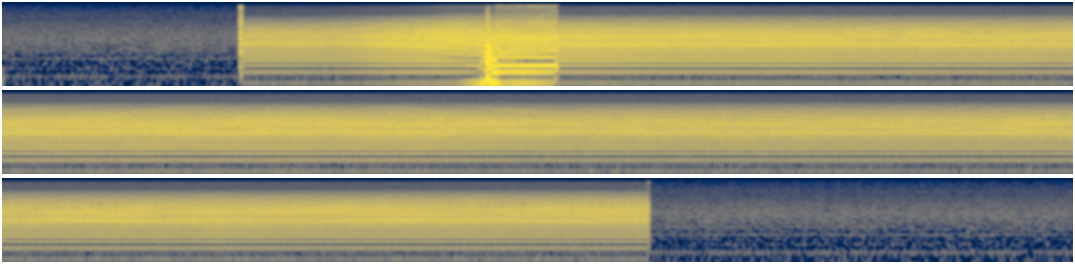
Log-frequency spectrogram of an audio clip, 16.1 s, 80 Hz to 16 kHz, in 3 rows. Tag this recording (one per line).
8bit
electromagnetic-field
elektrosluch
lamp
